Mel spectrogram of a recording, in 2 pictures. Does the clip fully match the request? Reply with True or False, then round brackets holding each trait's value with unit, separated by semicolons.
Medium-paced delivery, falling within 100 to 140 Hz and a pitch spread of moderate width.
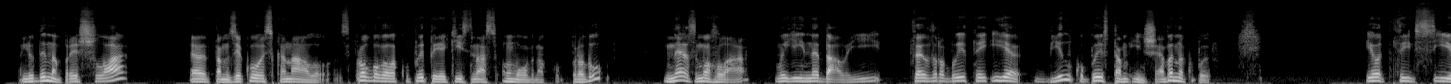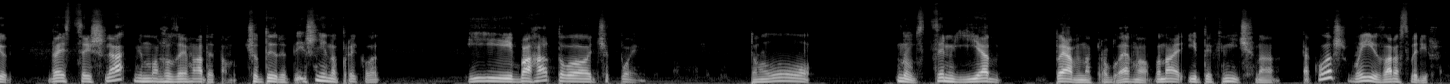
True (125 wpm; 135 Hz; 4.1 semitones)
